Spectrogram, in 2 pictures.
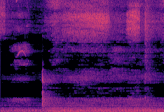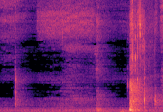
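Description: Chalk drawing on a blackboard: two long scratchy strokes, one starting about a second in and the next about three and a half seconds in, over a low steady hum, with a short tap near the end.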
